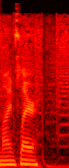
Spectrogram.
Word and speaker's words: Mind Flayer: Oh, Demogorgon and Mind Flayer. I think it's not. It's like to flay, not flare necessarily.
